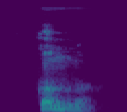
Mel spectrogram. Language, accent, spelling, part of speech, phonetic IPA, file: Catalan, Valencia, Congo, proper noun, [ˈkoŋ.ɡo], LL-Q7026 (cat)-Congo.wav
- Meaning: Democratic Republic of the Congo (a country in Central Africa, larger and to the east of the Republic of the Congo)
